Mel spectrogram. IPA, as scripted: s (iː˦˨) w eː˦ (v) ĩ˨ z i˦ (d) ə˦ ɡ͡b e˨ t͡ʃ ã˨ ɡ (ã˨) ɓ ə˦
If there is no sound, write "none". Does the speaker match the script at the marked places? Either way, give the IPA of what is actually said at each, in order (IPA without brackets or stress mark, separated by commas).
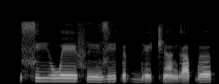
iː˦, f, ɗ, a˨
